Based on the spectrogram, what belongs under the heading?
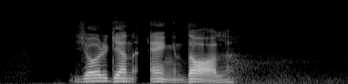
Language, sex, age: Swedish, male, 40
